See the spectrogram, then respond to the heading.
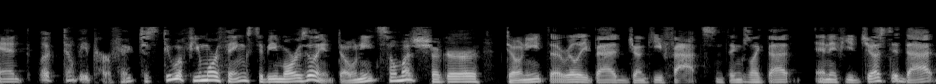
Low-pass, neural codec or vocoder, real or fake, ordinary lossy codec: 7.2 kHz; none; real; MP3, 24 kbps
